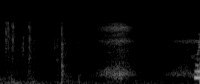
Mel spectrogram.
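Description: Faint clicks and rustles of plastic action figures being handled, then a short breath close to the microphone about a second in.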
